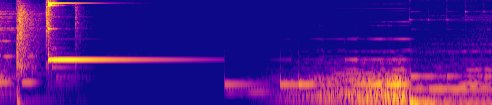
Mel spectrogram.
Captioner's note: chimes ringing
